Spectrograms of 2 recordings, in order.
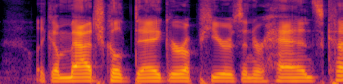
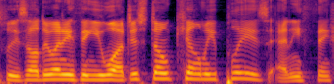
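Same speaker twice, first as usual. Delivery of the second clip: higher and louder pleading for his life; desperate begging; 7 semitones higher, 4 dB louder, faster than usual. Retold or imitated. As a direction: beg frantically on your knees. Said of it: "he gets on his knees begging".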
